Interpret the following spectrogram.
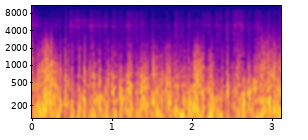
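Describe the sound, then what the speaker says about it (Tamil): Strong wind blowing at a jamun fruit tree, a steady loud roar of gusts buffeting the microphone with constant rumbling noise throughout and no speech. "பயங்கர காற்று அடிக்குது, வீடியோவே எடுக்க முடியாது போல இருக்குது, அந்தளவுக்கு காற்று அடிக்குது"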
